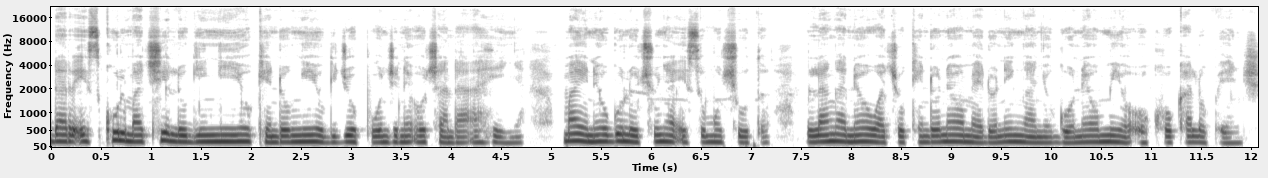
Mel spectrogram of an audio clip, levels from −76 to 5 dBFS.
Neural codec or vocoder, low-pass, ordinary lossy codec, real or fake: none; none; none; real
